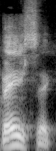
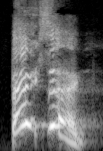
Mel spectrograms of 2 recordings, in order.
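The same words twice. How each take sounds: First: The word is said flatly, without excitement. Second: The word is said excitedly, with energy.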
